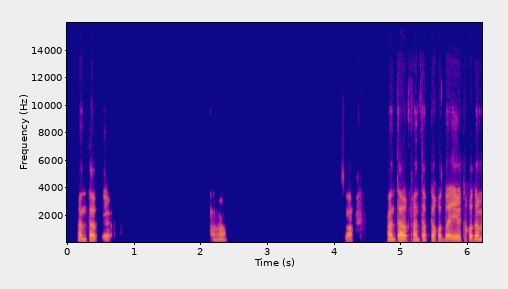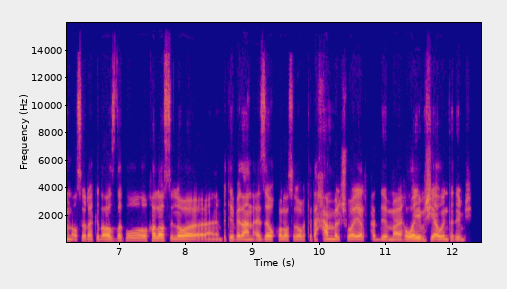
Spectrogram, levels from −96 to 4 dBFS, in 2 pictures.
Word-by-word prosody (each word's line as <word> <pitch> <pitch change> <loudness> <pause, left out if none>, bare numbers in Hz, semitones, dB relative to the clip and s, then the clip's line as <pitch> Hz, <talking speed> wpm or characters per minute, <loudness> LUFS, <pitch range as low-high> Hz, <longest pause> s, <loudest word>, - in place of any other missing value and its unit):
فأنت 120 +1 -2
بت - - 0 1.5
آه. 110 -2 -7 1.8
صح، - - -2 0.5
فأنت 130 +2 +6
فأنت 130 0 -1
بتاخد 140 +1 -2
بقى 130 - +4
إيه 125 0 +3
بتاخدها 125 +1 +1
من 120 -1 -2
قاصرها 125 -1 -2
كده - - -3
قصدك، 135 +6 +1
وخلاص 160 -3 +1
اللي 120 0 0
هو 120 -2 +3 0.2
بتبعد 135 -4 -2
عن 105 -1 +2
أذاه 105 +3 +1
وخلاص، 110 -3 -1
اللي 105 +1 -2
هو - - -6
بتتحمل 120 +1 -2
شويّة 110 +1 +2
لحد 110 0 -7
ما 100 -1 -1
هو 130 +4 +4
يمشي، 130 -2 +2
أو 120 +1 +3
أنت 115 -1 -6
تمشي. 105 -4 -7
120 Hz, 155 wpm, -24 LUFS, 110-130 Hz, 1.8 s, فأنت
